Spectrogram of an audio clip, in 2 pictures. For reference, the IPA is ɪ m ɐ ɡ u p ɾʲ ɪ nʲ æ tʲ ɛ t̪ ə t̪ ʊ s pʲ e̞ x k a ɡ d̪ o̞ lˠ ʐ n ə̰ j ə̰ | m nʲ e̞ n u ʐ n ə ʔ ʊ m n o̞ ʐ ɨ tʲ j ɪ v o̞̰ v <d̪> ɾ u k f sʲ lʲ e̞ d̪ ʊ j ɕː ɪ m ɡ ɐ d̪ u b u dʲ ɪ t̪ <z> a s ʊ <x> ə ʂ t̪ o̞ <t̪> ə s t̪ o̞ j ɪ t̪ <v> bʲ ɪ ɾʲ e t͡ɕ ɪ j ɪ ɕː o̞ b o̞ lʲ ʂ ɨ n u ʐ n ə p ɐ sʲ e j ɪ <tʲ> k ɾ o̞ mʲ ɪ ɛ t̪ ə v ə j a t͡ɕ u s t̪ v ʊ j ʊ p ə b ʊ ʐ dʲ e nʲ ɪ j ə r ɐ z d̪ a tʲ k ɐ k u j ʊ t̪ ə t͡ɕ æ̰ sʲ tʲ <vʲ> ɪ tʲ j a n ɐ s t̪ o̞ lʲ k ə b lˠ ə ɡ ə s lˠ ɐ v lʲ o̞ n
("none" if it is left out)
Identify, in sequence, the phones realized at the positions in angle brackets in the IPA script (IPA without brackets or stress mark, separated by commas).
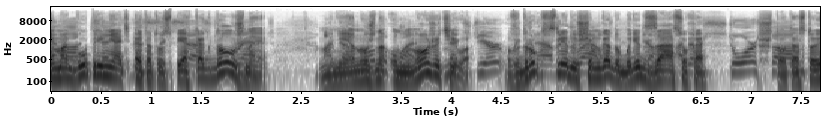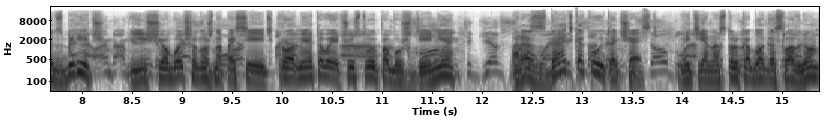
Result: d̪, z, x, t̪, z, tʲ, vʲ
